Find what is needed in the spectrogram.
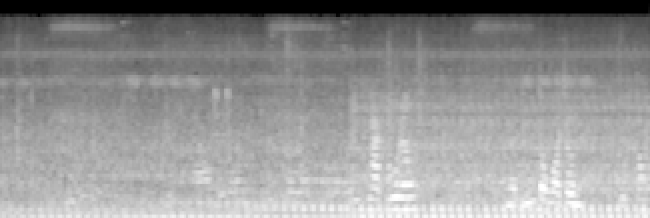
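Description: A small motorcycle engine idling with a fast, even low pulse, growing louder as it draws near.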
